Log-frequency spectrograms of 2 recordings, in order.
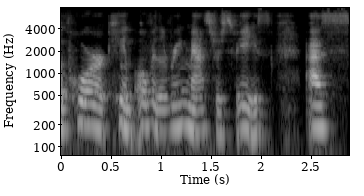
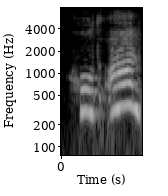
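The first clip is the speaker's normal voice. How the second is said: higher, louder call; 8 semitones higher, 5 dB louder than usual. Acted. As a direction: call across the ring. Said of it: "called his partner".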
